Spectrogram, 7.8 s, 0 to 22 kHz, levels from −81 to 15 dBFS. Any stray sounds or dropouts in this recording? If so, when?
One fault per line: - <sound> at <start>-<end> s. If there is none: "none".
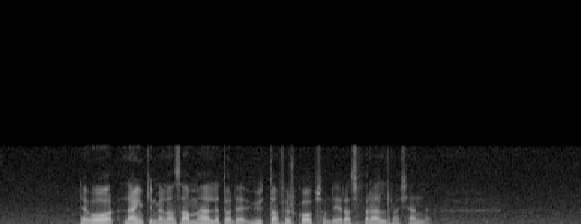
none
